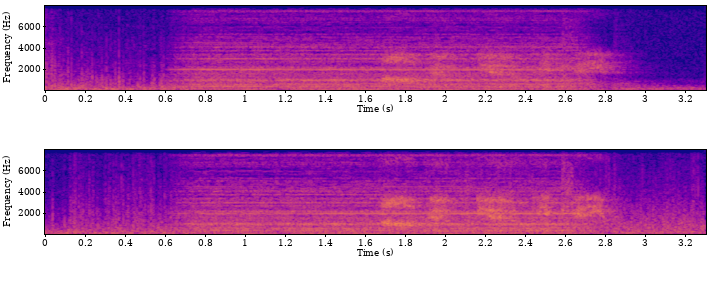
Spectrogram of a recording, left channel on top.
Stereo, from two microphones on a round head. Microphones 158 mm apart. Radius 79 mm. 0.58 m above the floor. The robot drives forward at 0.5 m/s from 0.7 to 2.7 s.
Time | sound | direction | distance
1.7 | whispering | 40° right (ahead or behind) | 0.8 m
